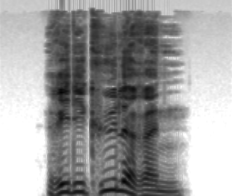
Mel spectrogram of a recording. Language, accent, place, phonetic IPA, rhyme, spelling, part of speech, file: German, Germany, Berlin, [ʁidiˈkyːləʁən], -yːləʁən, ridiküleren, adjective, De-ridiküleren.ogg
- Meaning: inflection of ridikül: 1. strong genitive masculine/neuter singular comparative degree 2. weak/mixed genitive/dative all-gender singular comparative degree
